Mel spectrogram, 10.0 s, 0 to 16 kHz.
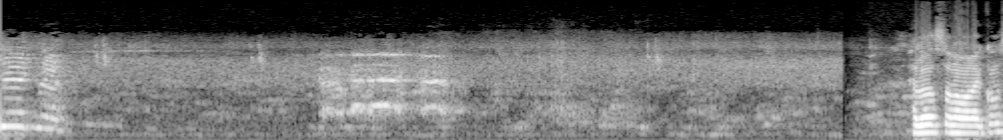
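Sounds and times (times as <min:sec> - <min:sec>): background hiss: 0:00.0 - 0:08.4.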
